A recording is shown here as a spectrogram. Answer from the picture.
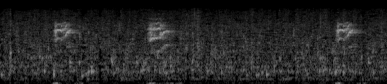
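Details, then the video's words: A female double-collared seedeater gives three short, high, thin chips, spaced unevenly about a second or two apart, over a faint background hiss. "Fêmea de Coleiro Piando Muito"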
